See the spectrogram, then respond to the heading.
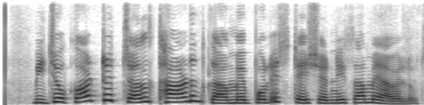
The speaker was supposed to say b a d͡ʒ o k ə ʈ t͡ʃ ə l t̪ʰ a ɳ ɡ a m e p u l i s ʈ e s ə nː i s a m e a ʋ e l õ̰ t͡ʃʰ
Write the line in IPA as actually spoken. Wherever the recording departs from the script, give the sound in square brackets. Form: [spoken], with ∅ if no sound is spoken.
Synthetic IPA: b [i] d͡ʒ o k ə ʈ t͡ʃ ə l t̪ʰ a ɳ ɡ a m e p [o] l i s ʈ e [ʃ] ə nː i s a m e a ʋ e l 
